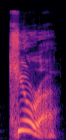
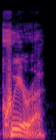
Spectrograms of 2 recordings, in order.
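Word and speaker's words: Kia ora: where I learned the word court Kira Kira Kira not queerer Kira is like a greeting so I tried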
